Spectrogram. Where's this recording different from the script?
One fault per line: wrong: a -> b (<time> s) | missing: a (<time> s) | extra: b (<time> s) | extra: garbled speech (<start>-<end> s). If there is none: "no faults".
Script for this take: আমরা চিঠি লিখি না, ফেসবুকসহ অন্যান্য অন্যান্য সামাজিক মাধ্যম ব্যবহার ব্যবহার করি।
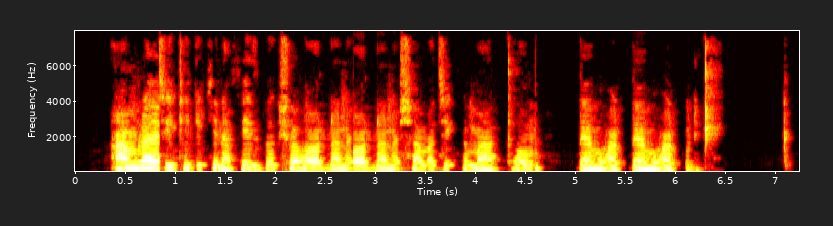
no faults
